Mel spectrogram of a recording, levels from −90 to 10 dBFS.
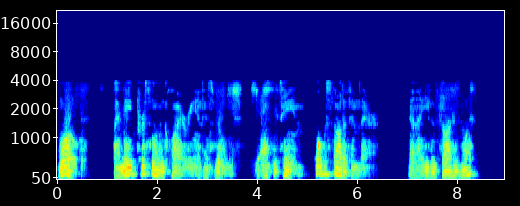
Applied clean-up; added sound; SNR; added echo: neural mask model Resemble Enhance denoiser.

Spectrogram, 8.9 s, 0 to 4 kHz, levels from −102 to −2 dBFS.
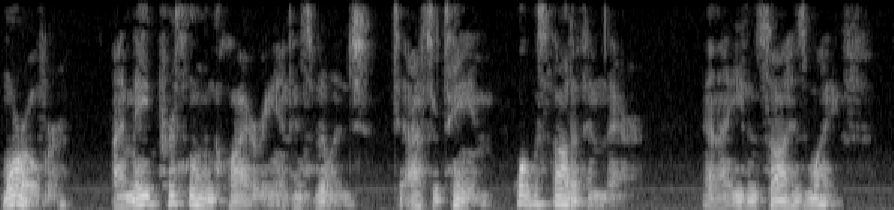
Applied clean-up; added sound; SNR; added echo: none; none; none; none.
